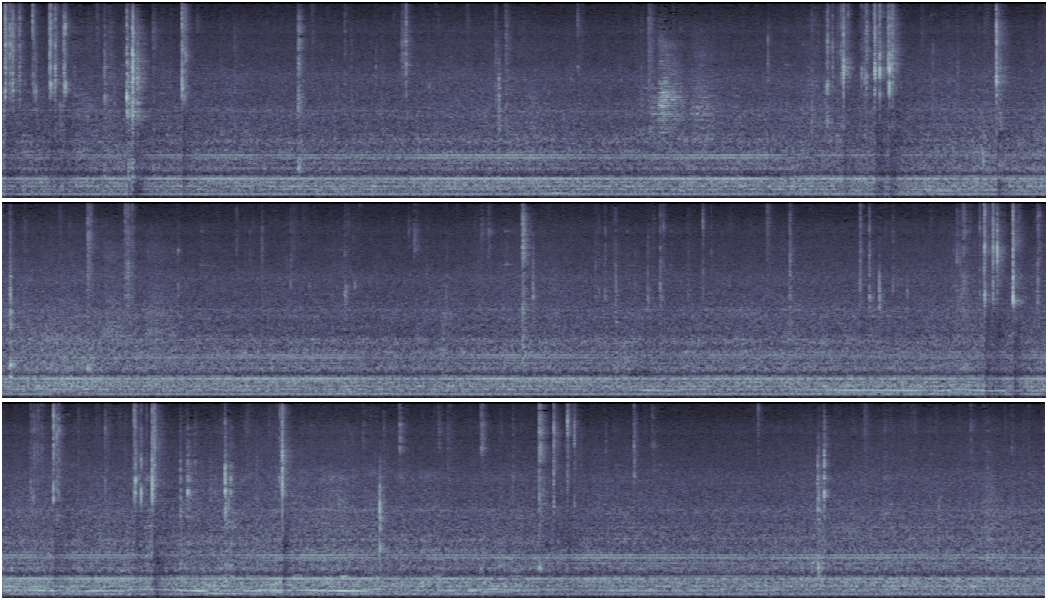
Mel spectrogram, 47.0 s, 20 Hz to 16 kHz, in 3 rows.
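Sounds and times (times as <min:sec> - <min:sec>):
crab shell cracking: 0:00.0 - 0:01.1, 0:12.2 - 0:13.5
steady background hum: 0:00.0 - 0:46.9.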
